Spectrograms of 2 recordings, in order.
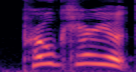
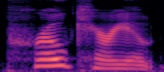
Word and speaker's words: prokaryote: Prokaryote symbiosis means these organisms lived together. So just a recap from our intro to cells video: when you think of prokaryote, think of ‘pro’ rhyming with NO.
